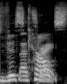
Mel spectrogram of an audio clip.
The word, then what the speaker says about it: Viscounts: It's Viscounts. That's how it's pronounced.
